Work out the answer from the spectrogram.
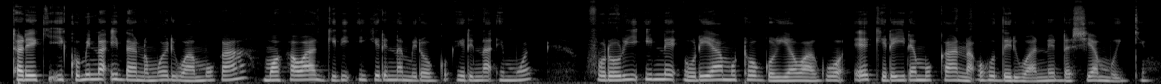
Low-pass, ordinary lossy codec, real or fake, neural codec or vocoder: none; none; real; none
